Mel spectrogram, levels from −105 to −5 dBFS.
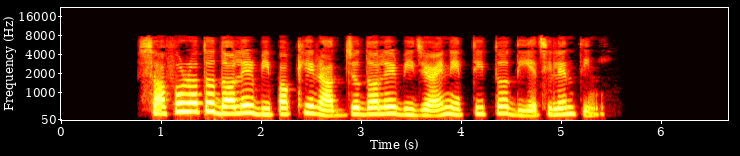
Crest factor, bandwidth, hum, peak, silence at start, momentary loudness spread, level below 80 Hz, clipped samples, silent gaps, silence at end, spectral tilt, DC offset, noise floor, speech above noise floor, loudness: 16 dB; 8 kHz; none; -2 dBFS; 0.8 s; 11 LU; -62 dBFS; under 0.1%; none; 1.25 s; -5 dB/octave; under 0.1%; under -90 dBFS; over 75 dB; -15 LUFS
